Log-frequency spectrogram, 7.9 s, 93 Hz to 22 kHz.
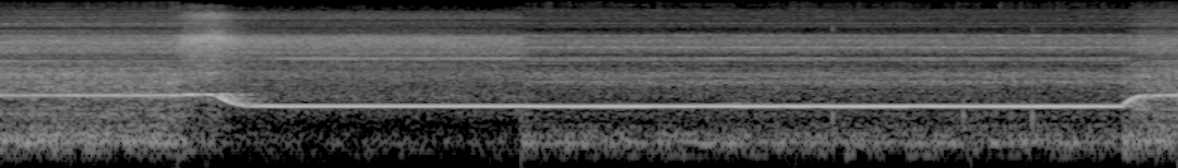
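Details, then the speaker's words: Steady machine tone over motor hum, dropping in pitch, holding, then rising: a Pegaso E7C cough assist device running its cough assist mode cycle, not connected to a patient. "I can then go to the cesis mode again start that cesis mode and we can see the line graphic ly moving through what the cycle"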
